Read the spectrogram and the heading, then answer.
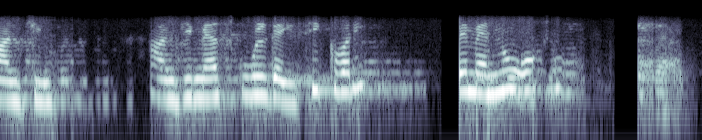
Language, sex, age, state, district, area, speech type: Punjabi, female, 45-60, Punjab, Jalandhar, rural, conversation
